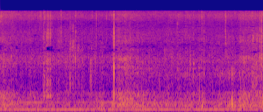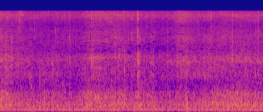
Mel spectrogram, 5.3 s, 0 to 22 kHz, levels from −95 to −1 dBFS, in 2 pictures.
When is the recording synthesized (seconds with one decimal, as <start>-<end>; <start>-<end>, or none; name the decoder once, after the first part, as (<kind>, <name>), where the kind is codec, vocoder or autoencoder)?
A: 0.5-2.6 (vocoder, BigVGAN v2); 3.6-4.5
